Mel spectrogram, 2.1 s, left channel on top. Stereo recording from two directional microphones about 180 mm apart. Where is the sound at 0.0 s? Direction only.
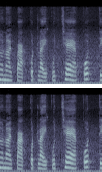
20° right (ahead or behind).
